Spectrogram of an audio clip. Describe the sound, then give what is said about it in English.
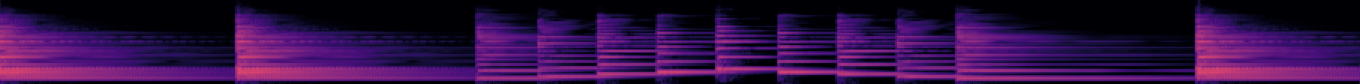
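A minor ninth chord on a bright, struck keyboard-like instrument sounds twice as a sustained block. Its notes are then picked out singly, climbing and descending, and a last full chord rings and fades. “To create a minor ninth chord, you take a minor seventh chord and you stick a ninth on top of that, and it sounds like this.”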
